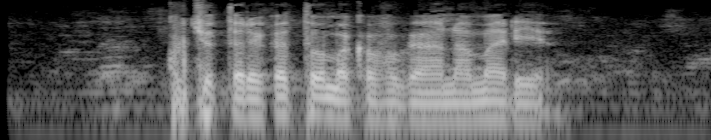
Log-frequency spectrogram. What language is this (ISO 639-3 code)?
kin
